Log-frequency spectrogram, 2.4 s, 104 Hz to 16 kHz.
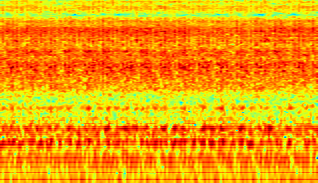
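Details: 2011 Nissan Frontier 2.5 with code P0300 running rough, compression tested good: idle with a slightly uneven, lumpy beat as cylinder 3 misses. Single-cylinder misfire at idle.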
